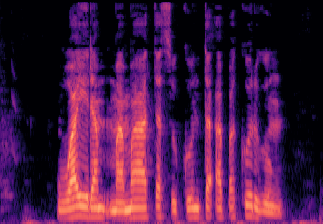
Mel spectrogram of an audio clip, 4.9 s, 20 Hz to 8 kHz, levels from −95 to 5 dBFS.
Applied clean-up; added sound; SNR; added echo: classical method log-MMSE.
